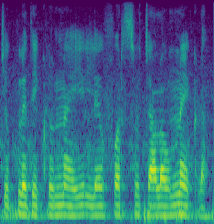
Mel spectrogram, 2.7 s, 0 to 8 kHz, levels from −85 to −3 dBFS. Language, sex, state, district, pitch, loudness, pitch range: Telugu, male, Andhra Pradesh, Sri Satya Sai, 125 Hz, -16 LUFS, 125-130 Hz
